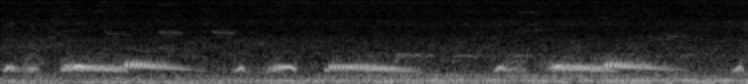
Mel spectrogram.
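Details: A trained decoy spotted dove and a wild rival call during a standoff that ends with the wild bird driven off. Phrases of two short coos then a long, wavering, falling coo repeat about once a second.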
